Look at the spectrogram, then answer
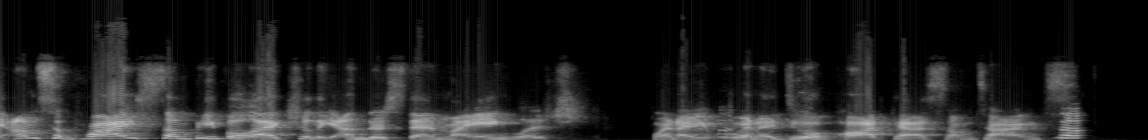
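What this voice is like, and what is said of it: Non-native English accent. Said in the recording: “my accent sometimes. I hate it.”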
